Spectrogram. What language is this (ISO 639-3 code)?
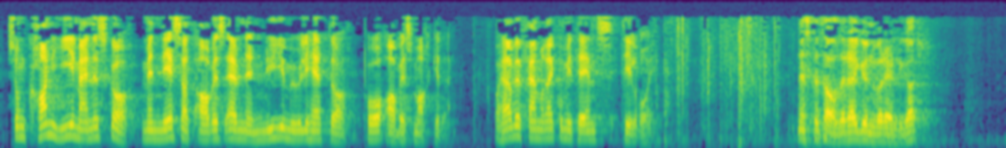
nor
